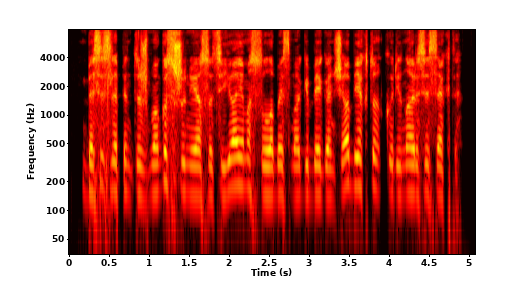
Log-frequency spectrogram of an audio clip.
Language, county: Lithuanian, Kaunas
